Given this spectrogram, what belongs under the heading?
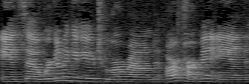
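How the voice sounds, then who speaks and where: In an American accent, a woman speaks at a moderate pace in a room with audible echo and noticeable background noise. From Southern California, San Diego. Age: 20s. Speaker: social media manager, dating show applicant. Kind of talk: casting audition video, casual self-introduction. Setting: home apartment, filmed by roommate.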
